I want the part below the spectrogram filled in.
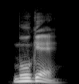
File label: "muge", Korean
